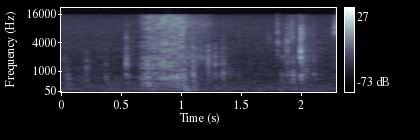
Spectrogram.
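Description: A paper trimmer blade slides through paper with a short scrape.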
